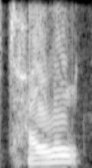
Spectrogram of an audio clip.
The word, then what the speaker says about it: Tyler: My name is Tyler, T-Y-L-E-R. – And you're from? – And I'm calling with Cardiff. It's spelled C-A-R-D-I-F-F, as in Frank.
